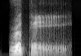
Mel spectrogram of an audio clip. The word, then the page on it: rappee: British English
